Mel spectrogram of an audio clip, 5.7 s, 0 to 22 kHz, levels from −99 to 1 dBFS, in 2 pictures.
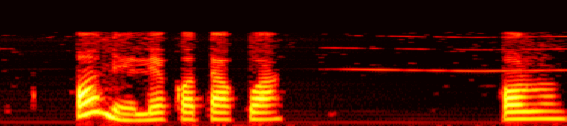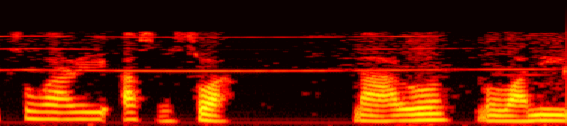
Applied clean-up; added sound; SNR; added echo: classical method spectral subtraction.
